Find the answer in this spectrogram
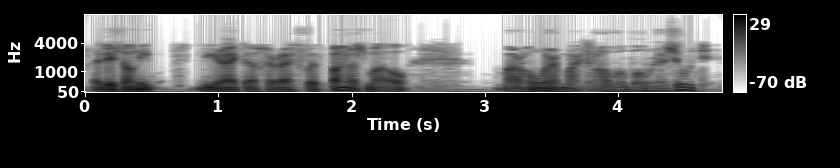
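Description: An actor playing a weary, gentle old blind rabbi in a 1960s radio play, speaking in a solemn, wry, rhetorical way. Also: male voice, very deep voice, lively intonation, normal speed, slightly rough, full character voice. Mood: dryly ironic. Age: older. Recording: dull 1960s radio recording, music behind.

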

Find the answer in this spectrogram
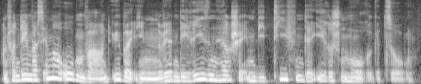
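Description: A contemplative man tells his story in a literary radio drama. His voice sits at an ordinary male pitch, and he delivers the poetic text with measured care. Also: big pitch swings, dark tone. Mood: brooding, poetic. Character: pensive male first-person narrator strolling through a natural history museum.

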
